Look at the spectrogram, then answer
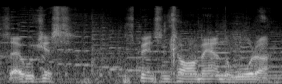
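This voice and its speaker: A man's voice: mid-range voice, fairly even intonation, normal speed. Male, 30s, Australian accent, easygoing sailing vlogger, casual rambling explainer, music underneath. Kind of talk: casual explanatory vlog talk. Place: aboard a small sailboat, in the cabin and on deck.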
